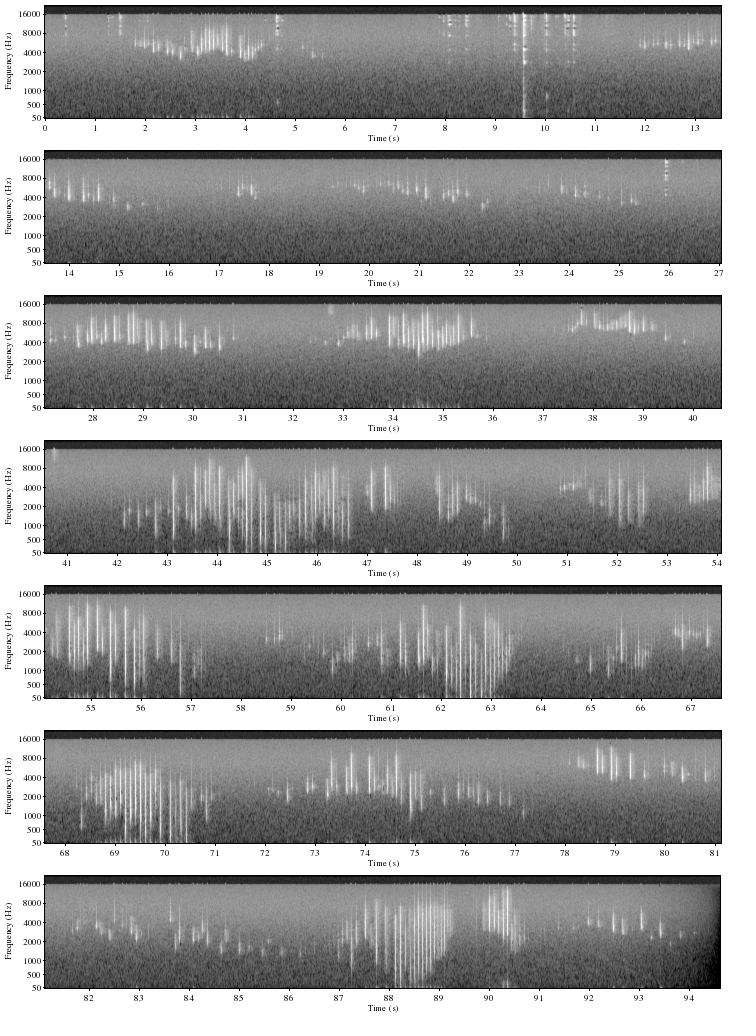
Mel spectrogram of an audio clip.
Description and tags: Bats in East Finchley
